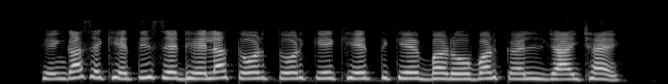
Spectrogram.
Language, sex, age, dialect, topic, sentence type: Magahi, female, 18-24, Western, agriculture, statement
